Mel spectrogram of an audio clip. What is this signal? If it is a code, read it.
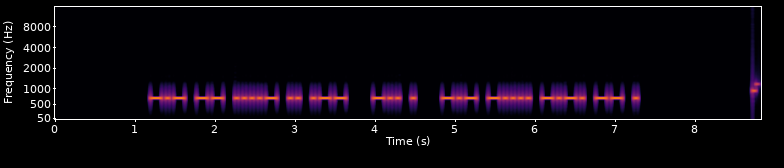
Morse code, heard as a keyed tone, about 25 wpm, 700 Hz. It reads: KM4IW DE K6CME
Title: USA Callsign DE Callsign - 5 Characters - 25wpm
